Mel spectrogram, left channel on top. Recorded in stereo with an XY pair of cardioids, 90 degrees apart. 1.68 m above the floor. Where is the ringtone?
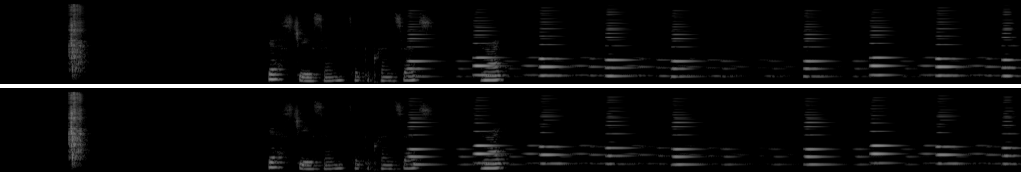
55° left, 2 m.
